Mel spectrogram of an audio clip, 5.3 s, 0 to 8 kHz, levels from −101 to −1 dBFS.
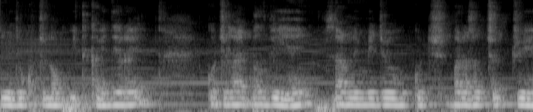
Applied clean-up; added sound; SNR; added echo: none; Bowed string instrument; 18 dB; reverberation time 0.4 s.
